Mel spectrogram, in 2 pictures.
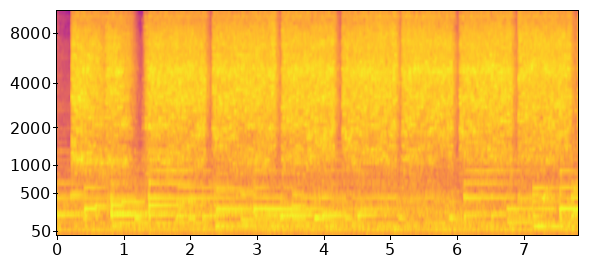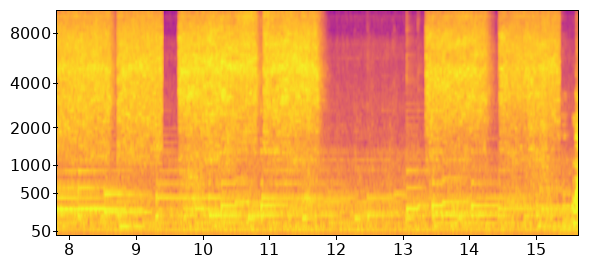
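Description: Spray primer applied in multiple thin coats to a dishwasher panel being disguised as cottage-style kitchen cabinetry, a steady close hiss running almost continuously with a few brief pauses between passes, and no talking.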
